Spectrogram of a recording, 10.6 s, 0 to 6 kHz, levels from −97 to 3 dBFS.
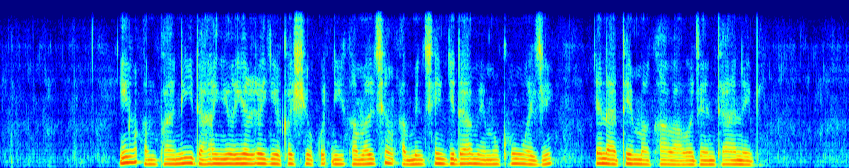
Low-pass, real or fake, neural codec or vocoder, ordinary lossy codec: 5.4 kHz; fake; codec, 16 kHz, 4.8 kbps, FACodec; none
